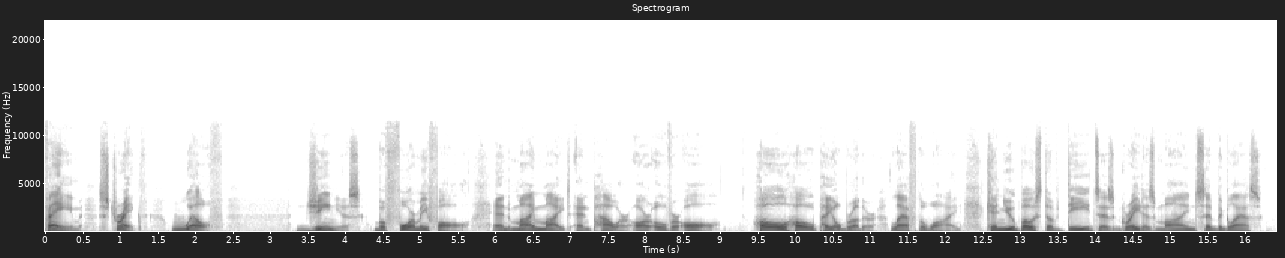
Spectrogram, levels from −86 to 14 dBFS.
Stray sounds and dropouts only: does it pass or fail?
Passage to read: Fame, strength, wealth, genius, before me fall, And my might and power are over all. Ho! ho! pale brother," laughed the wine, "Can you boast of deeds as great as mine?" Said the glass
pass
